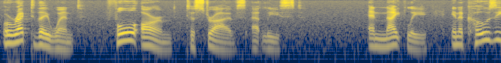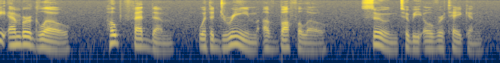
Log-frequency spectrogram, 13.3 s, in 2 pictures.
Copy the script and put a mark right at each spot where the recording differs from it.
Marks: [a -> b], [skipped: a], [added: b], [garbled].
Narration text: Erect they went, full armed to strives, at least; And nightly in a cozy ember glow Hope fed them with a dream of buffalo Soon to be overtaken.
Erect they went, full armed to strives, at least; And nightly in a cozy ember glow Hope fed them with a dream of buffalo Soon to be overtaken.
